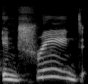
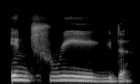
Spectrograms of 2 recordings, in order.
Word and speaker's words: intrigued: which is unconjugated now intrigued is our adjective repeat after me intrigued Ed intrigued notice that soft D at the end intrigued now this means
